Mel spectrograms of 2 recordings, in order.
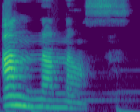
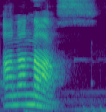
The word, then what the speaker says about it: Ananas: Então, aqui nesse exemplo, eu digo ananas. Ananas. Eu não digo ananás, tá? Então, eu não entono a última sílaba, mas sim a primeira.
